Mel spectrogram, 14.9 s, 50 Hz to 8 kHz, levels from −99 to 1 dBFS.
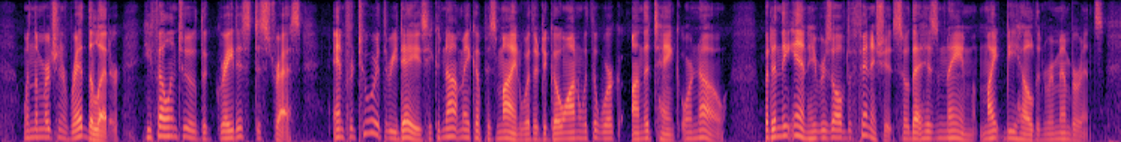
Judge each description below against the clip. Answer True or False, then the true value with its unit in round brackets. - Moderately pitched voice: True (145 Hz)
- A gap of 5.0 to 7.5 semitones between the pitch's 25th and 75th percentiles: False (3.9 semitones)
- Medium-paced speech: False (220 wpm)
